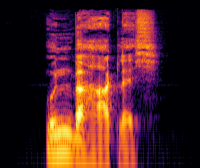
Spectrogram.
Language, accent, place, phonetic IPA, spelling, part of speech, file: German, Germany, Berlin, [ˈʊnbəˌhaːklɪç], unbehaglich, adjective, De-unbehaglich.ogg
- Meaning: 1. uncomfortable (not comfortable) 2. awkward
